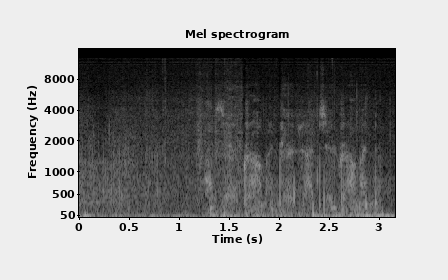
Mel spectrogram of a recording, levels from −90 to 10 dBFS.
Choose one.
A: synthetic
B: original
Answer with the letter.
A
